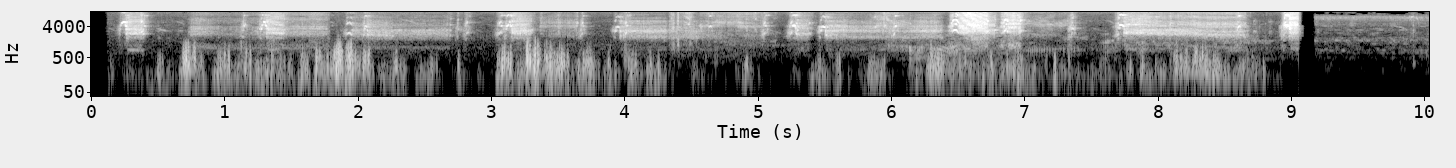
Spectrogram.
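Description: Birds calling, with scuffling and thumps, in several short segments cut one after another.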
